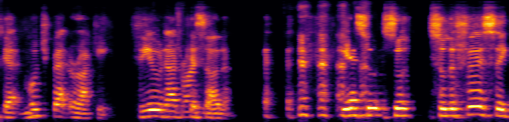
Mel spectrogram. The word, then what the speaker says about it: Ciudad Quesada: Ciudad, your pronunciation's getting much better, Aki. Ciudad Quesada.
